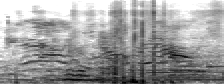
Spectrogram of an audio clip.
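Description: Children's voices talking and playing, the words unclear, with a few sharp clicks about halfway through.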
